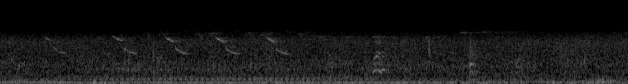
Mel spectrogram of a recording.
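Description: A small bird calling in a steady series of short chirps that slide downward, about two a second, over a steady low hum.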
